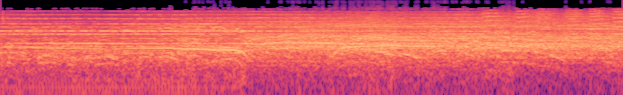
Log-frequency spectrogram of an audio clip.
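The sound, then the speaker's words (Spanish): A large crowd shouts and cheers loudly and continuously, with shrill voices and whoops rising and falling above a dense, steady roar. “La gente se ha puesto a gritar.”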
